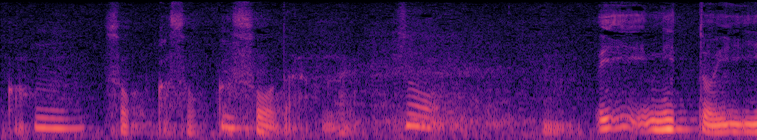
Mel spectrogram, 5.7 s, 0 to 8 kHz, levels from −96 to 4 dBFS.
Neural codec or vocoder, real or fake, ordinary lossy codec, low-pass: none; real; none; none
